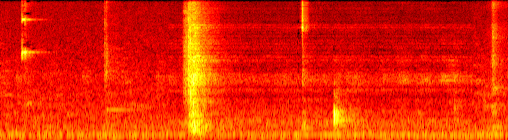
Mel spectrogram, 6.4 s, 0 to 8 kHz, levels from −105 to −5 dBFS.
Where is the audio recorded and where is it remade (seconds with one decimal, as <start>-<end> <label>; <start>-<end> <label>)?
0.0-2.1 recorded; 2.1-5.9 remade; 5.9-6.4 recorded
